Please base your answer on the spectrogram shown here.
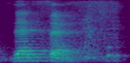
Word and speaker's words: Zaitsev: The pronunciation is Zaitsev, ठीक है ना?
